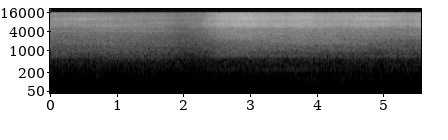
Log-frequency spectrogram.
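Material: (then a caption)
Paper. Fingertips and long painted nails rub and scratch across the paper pages of a large open paperback illustrated book lying flat on the same spread. A steady, bright, hissy friction dips briefly around the two-second mark, then returns louder and denser scratching through the rest of the clip.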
